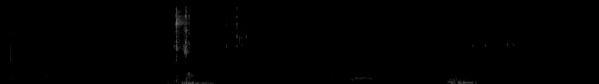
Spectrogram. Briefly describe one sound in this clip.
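A screwdriver tip scrapes and clicks against a small plastic ring.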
